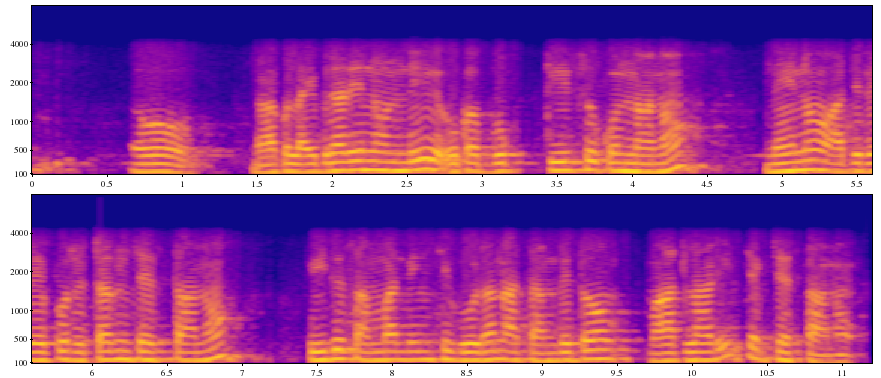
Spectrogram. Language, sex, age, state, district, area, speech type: Telugu, male, 18-30, Telangana, Nizamabad, urban, conversation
